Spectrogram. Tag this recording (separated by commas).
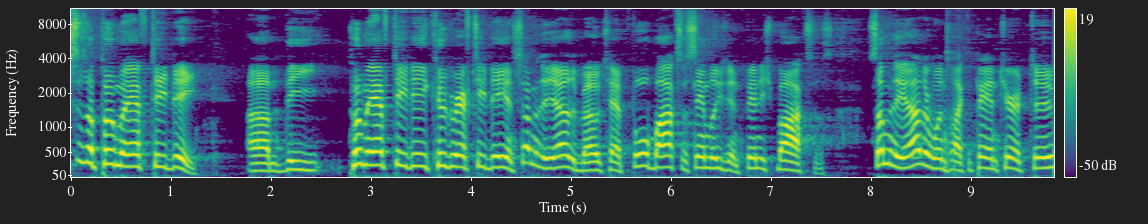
Speech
